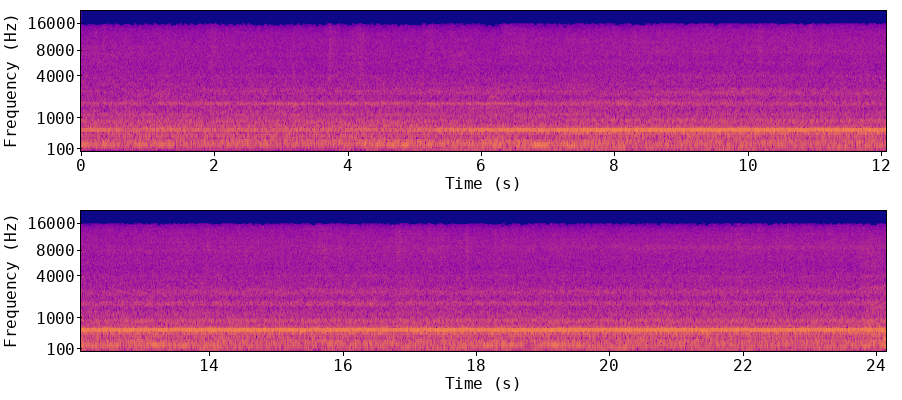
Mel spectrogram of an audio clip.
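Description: A Keyland laser cutter runs after starting its job, giving a loud, constant machine drone with a steady tonal hum and fan-like whoosh that holds unchanged throughout, with no voices over it.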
